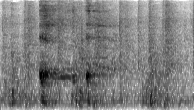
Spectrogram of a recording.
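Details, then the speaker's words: Deliberate fake cough from a young child (one of twins): two short, light, playful put-on cough sounds. "You're faking That's a fake cough pe that is a fake cough yeah"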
